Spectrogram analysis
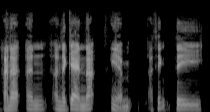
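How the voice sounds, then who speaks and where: A man's voice: on the high side, normal speed, a bit bright, clean tone, no echo, clean studio sound. A man chatting casually as a podcast host, thinking aloud and often correcting himself mid-sentence. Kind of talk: casual conversational interview.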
